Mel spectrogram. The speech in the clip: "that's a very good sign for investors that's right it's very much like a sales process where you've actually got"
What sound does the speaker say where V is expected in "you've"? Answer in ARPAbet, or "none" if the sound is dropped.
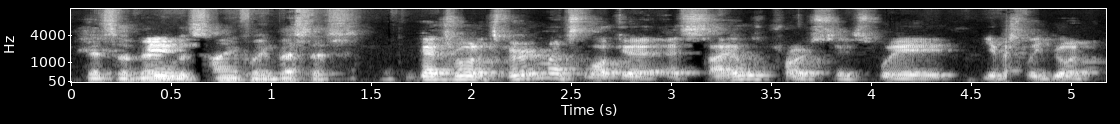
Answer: none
